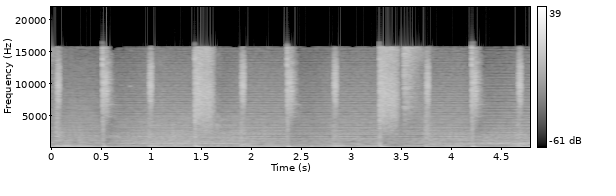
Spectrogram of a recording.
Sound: can hear howler monkeys over music

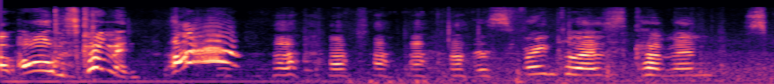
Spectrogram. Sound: screams

